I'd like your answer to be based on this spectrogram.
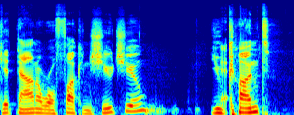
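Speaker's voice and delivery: usual speaking voice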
